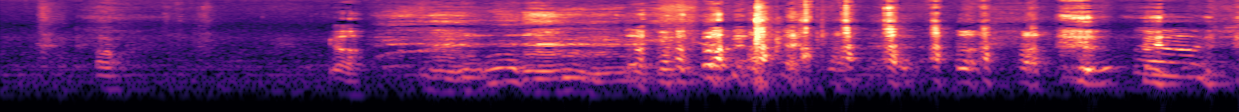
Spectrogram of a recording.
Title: Wheezing laugh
